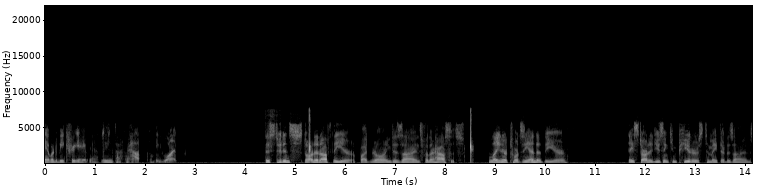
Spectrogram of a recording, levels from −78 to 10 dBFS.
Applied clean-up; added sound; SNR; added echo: neural diffusion model UNIVERSE++.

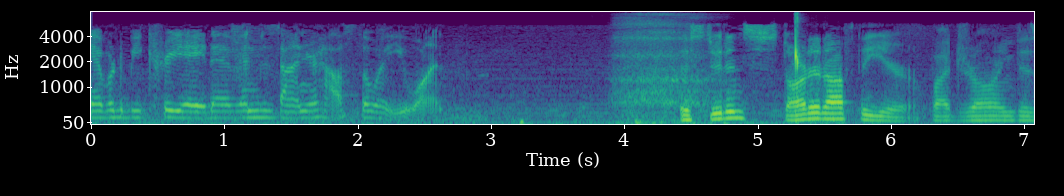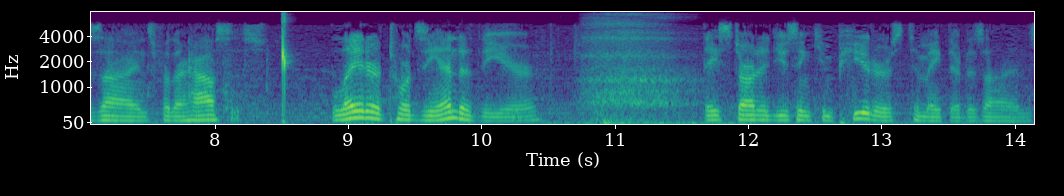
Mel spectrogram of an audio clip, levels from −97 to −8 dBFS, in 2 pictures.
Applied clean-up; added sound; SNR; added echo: none; Finger snapping + Breathing; 7 dB; none.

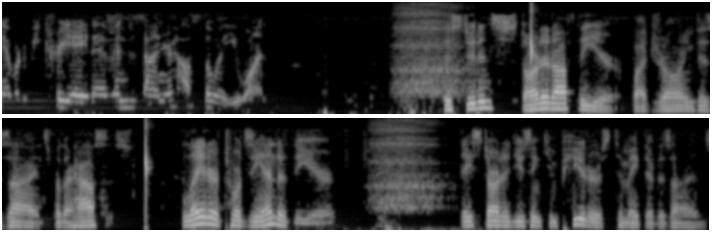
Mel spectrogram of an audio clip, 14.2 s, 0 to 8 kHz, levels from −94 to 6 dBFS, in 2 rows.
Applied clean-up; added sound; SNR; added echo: classical method spectral subtraction.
